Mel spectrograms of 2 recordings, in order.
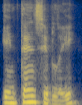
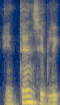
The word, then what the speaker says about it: intensively: algunas palabras como este intensively. Intensibely. Quítele esta e para que le suene bien. Intensively y to get to get high grades.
